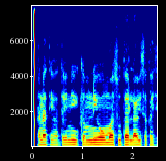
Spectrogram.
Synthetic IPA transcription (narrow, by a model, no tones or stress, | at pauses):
anat̪ʰiəd̪əjniɡəmniomãsud̪ʱaɾlaʋiʃəkajt͡ʃʰe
